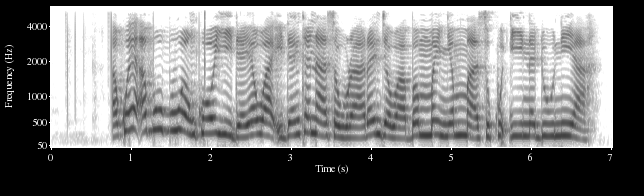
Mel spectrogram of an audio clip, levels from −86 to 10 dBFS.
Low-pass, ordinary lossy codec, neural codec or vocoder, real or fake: 5.4 kHz; none; none; real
